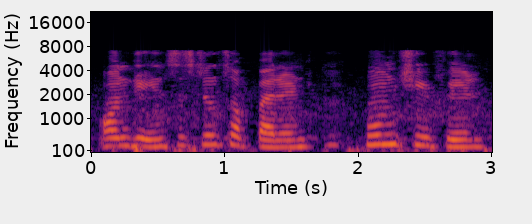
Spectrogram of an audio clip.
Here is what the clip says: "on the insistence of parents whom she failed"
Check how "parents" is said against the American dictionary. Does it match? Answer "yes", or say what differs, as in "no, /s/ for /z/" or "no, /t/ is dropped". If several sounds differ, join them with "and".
no, /s/ is dropped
